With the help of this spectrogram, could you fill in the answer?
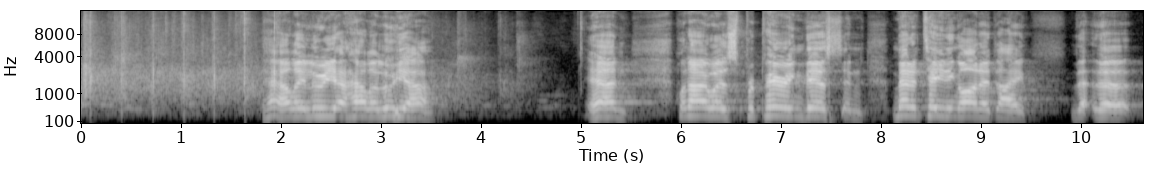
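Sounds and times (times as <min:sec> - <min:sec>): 
audience clapping hands in steady rhythm: 0:00.0 - 0:04.6
speech: 0:01.8 - 0:03.6, 0:05.0 - 0:10.6.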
